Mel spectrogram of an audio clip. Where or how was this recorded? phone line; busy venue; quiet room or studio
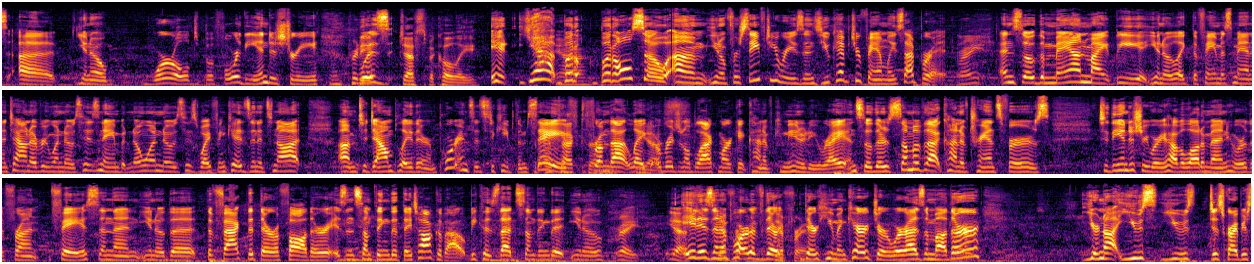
busy venue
